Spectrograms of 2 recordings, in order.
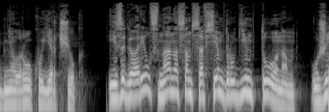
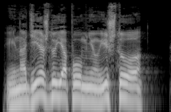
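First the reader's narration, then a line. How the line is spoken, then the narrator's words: Muffled, strained composure. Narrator (Russian): начальник гарнизона, попытавшись хоть как-то взять себя в руки, глухо добавил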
